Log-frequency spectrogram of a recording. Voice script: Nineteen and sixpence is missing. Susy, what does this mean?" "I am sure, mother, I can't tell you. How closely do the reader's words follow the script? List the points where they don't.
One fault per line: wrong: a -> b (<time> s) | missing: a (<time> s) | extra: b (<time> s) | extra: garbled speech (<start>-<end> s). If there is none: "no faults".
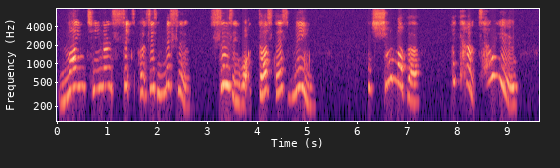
missing: I (5.2 s)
